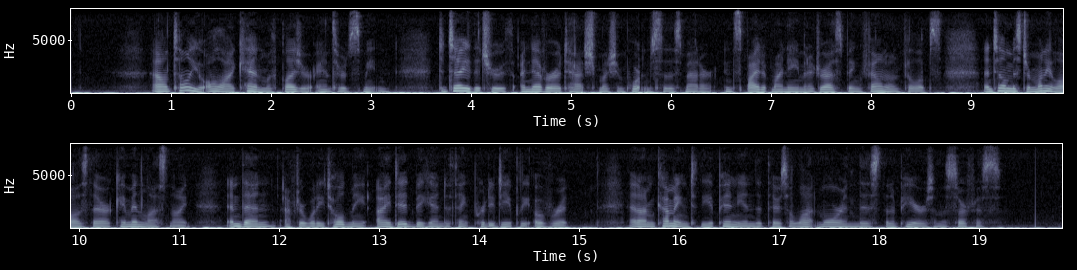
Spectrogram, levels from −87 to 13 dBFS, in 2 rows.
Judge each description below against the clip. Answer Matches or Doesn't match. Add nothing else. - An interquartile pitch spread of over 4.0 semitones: Doesn't match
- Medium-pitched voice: Matches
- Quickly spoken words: Matches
